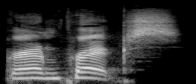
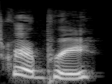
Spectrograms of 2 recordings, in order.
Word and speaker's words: grand prix: playing mario kart and i was like grand prix they're like no like i see what i did there i read the word as it's spelled sort of but you're right i was wrong it's grand prix that's tough so let's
